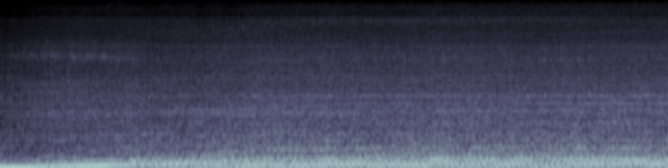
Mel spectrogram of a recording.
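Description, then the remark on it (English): A heavy truck engine labors in first gear climbing a big hill on the way up to a drill rig at a well, with a steady, deep rumble and constant drone, loud and continuous throughout without any talking. “We got a big hill we're getting ready to go up, so ride along with us as we get on up here to this drill rig.”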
